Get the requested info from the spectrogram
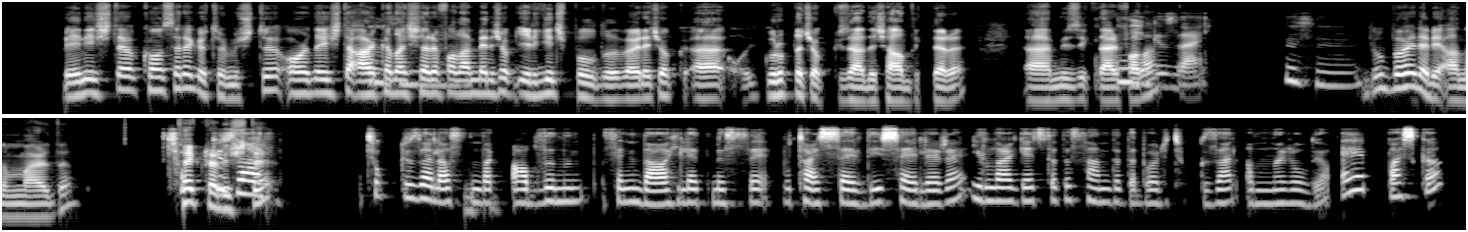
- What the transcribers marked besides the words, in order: other background noise
- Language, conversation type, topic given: Turkish, podcast, Bir konser anını benimle paylaşır mısın?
